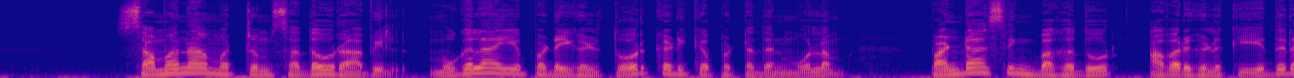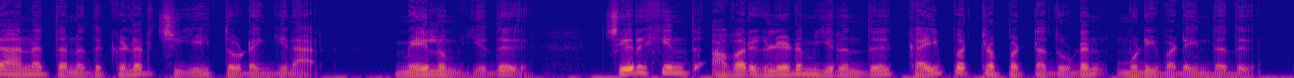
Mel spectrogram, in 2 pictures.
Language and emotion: Tamil, neutral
